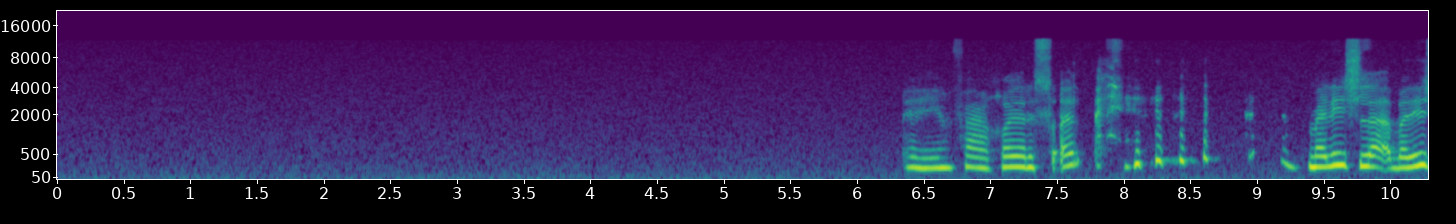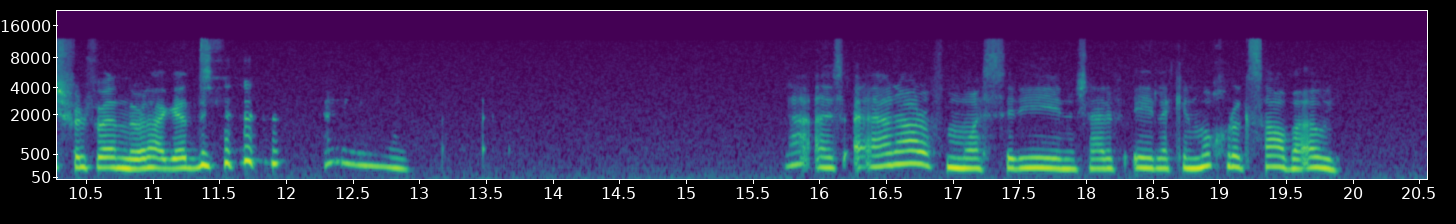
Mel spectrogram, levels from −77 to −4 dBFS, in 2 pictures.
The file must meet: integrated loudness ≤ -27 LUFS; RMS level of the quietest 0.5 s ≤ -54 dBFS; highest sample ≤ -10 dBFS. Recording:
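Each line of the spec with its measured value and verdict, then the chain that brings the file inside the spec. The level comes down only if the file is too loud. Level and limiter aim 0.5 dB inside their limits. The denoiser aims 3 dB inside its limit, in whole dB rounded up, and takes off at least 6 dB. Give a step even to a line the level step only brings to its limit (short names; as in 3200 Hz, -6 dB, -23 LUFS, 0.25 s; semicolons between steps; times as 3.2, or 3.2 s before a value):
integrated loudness -18.0 LUFS: fail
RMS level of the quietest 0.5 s -49 dBFS: fail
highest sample -4.0 dBFS: fail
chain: gain -9.5 dB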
